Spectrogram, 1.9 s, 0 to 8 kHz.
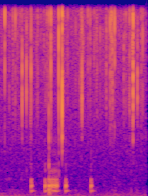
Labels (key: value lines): label: biophony, knock croak
recorder: SoundTrap 300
